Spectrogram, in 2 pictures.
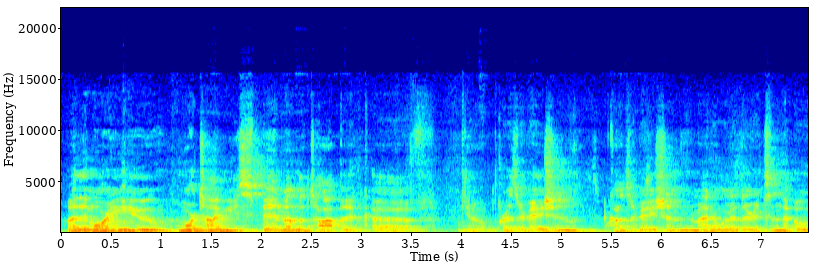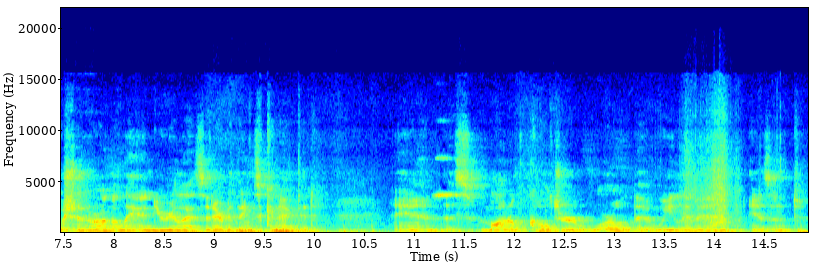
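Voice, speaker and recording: Deep-voiced male filmmaker in an echoey hall. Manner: reflective, with laughter between points. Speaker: documentary filmmaker and panelist. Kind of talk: festival panel discussion. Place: festival screening venue. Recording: echoey room, distant mic, background noise.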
